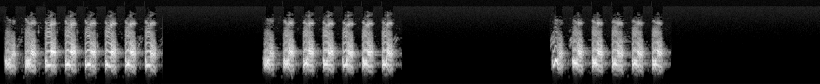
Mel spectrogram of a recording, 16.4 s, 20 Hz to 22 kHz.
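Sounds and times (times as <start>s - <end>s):
Elegant Trogon calling: 0.1s - 3.3s, 5.3s - 8.1s, 11.0s - 13.4s.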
